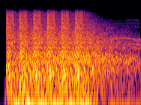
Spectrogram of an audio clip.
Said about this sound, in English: I didn't want to get shots. My bad. We need to get a drum roll.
